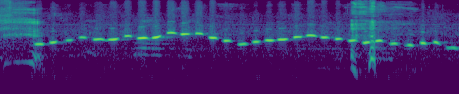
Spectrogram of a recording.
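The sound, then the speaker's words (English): A person whistles a flowing Bach melody, clear and steady, the tune rising and falling smoothly in a continuous line of notes with no talking over it. “Are you a good whistler? I'm a, I'm a very good whistler.”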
